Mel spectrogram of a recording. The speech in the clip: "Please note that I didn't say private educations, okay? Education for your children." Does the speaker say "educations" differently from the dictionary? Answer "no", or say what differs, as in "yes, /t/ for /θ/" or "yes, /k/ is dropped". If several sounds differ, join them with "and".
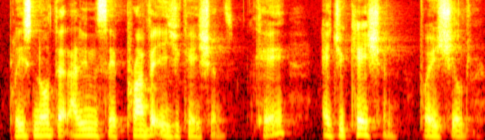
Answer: yes, /z/ is dropped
